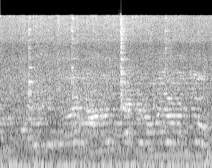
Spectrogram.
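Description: Fish barbecuing on a street food stall grill, a loud steady sizzle with crackling bursts and faint background chatter and clatter throughout.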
